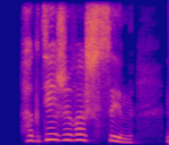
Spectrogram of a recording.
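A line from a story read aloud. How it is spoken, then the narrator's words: Trembling question. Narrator (Russian): дрожащим голосом спросил Якоб у своего отца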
